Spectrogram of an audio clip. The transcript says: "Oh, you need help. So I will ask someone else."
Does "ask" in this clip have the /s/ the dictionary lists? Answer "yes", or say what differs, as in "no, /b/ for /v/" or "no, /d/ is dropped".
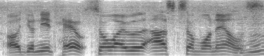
yes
